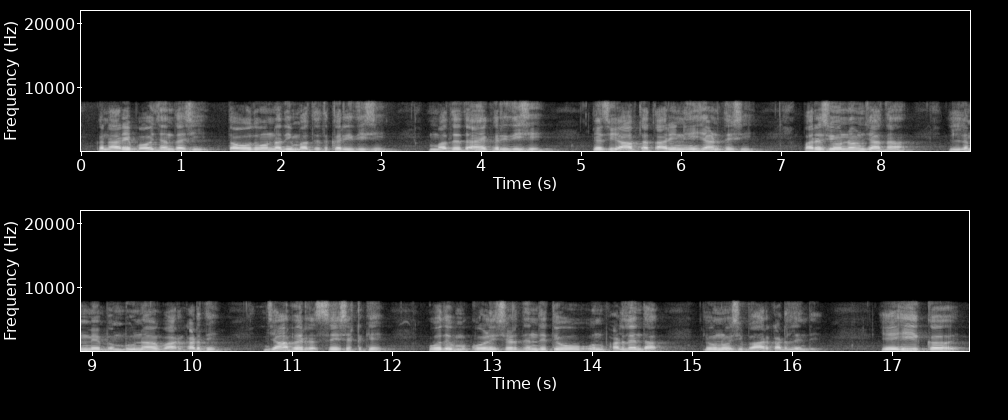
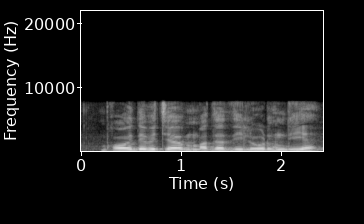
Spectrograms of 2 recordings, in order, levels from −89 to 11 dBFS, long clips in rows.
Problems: none marked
